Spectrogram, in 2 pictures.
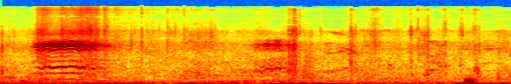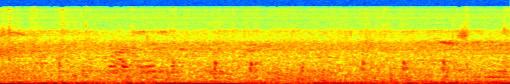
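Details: Newly acquired Boer-cross goat from a farmer: a short, shaky bleat opens the stretch, followed by a fainter second bleat, then mostly low background rumble with a man's voice nearby.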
